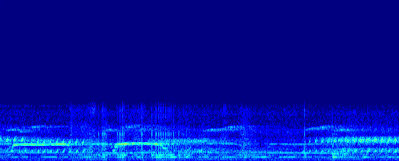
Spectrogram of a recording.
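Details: Frogs calling at night at a lake in Maine, many overlapping pulsed trills and rattling croaks forming a dense, continuous chorus with no pause.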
